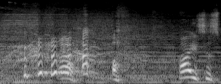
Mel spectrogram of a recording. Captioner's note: laughs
